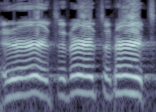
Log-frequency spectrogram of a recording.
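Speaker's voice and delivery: high, loud pained cry of it hurts; retold pained cry. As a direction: cry out in pain as if back in the ER. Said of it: "and I said".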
